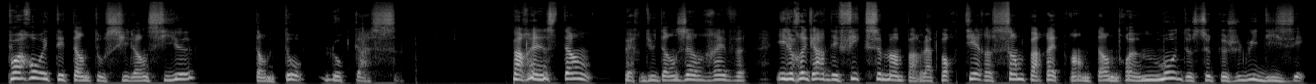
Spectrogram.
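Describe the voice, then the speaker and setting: A woman reading a novel aloud for a radio program, in a measured storytelling manner. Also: medium pitch, lively intonation, dry recording, studio quality. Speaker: radio reader and presenter. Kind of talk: audiobook reading.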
